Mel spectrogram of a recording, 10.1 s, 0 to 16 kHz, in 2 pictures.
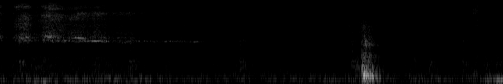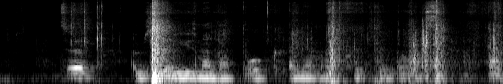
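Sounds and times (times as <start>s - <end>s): faint rustling of handling: 3.5s - 6.4s, 7.2s - 10.0s.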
